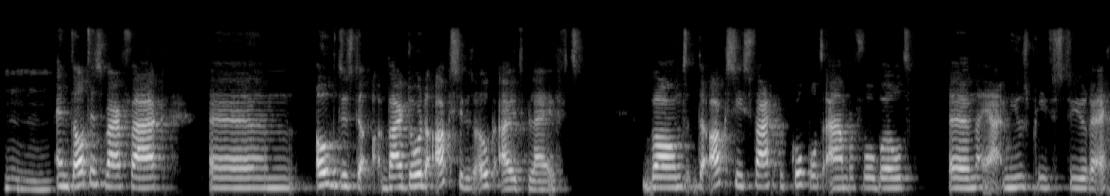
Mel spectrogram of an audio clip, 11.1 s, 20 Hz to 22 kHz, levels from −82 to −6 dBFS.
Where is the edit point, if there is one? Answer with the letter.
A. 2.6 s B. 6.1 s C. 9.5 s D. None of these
D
